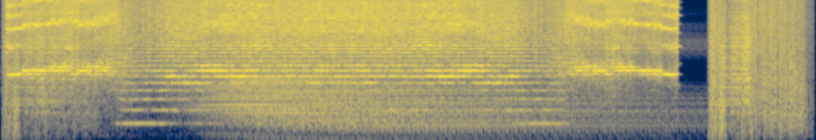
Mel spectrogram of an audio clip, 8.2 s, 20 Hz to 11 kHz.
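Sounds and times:
distorted reverse feedback whine: 0.0s - 8.1s.

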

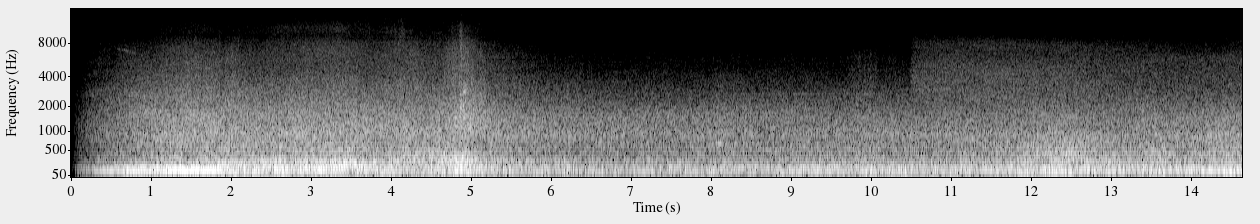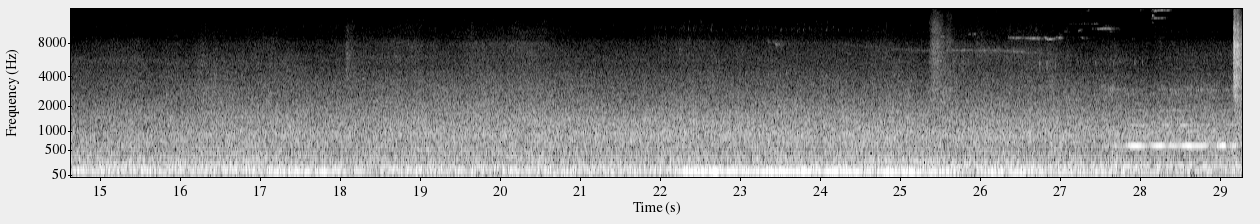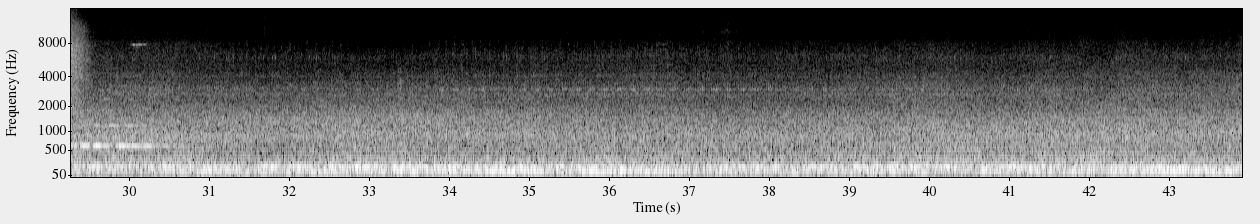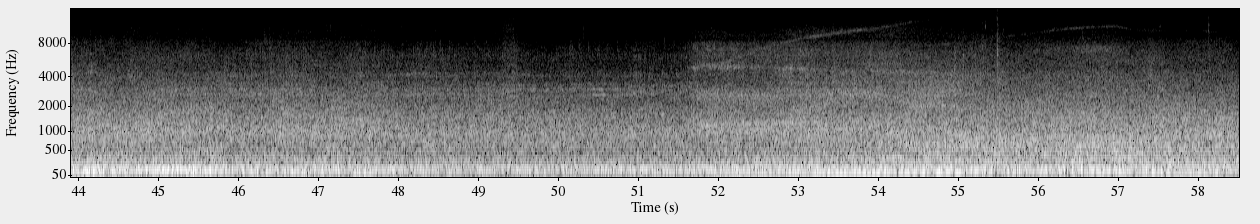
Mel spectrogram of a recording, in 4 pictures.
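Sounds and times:
traffic ambience: 0.1s - 58.5s.

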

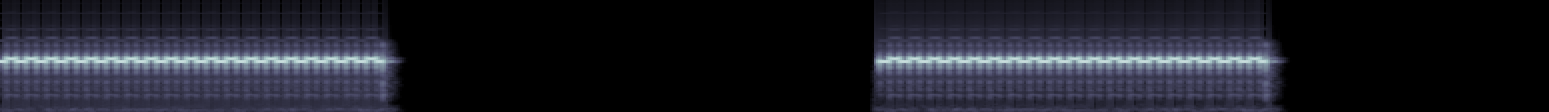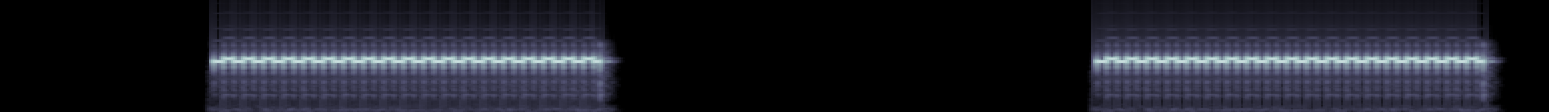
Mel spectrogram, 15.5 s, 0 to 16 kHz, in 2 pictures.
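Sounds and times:
electronic phone ringing: 0.0s - 2.0s, 4.4s - 6.4s, 8.8s - 10.9s, 13.2s - 15.3s.

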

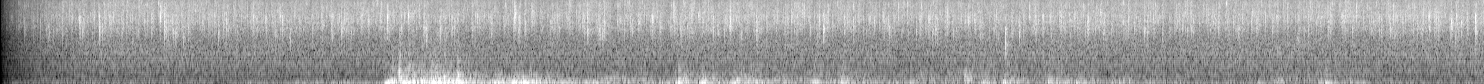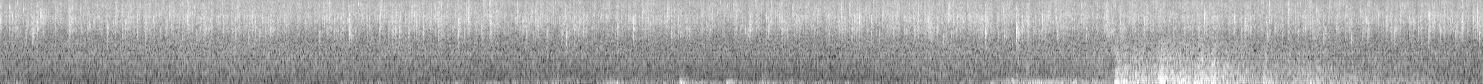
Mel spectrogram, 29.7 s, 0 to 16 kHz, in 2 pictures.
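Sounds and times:
thunderstorm: 3.8s - 11.9s, 24.6s - 29.6s.

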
